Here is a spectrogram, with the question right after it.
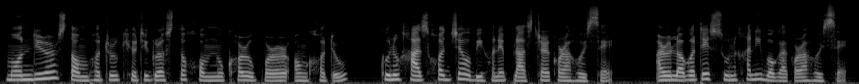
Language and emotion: Assamese, neutral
